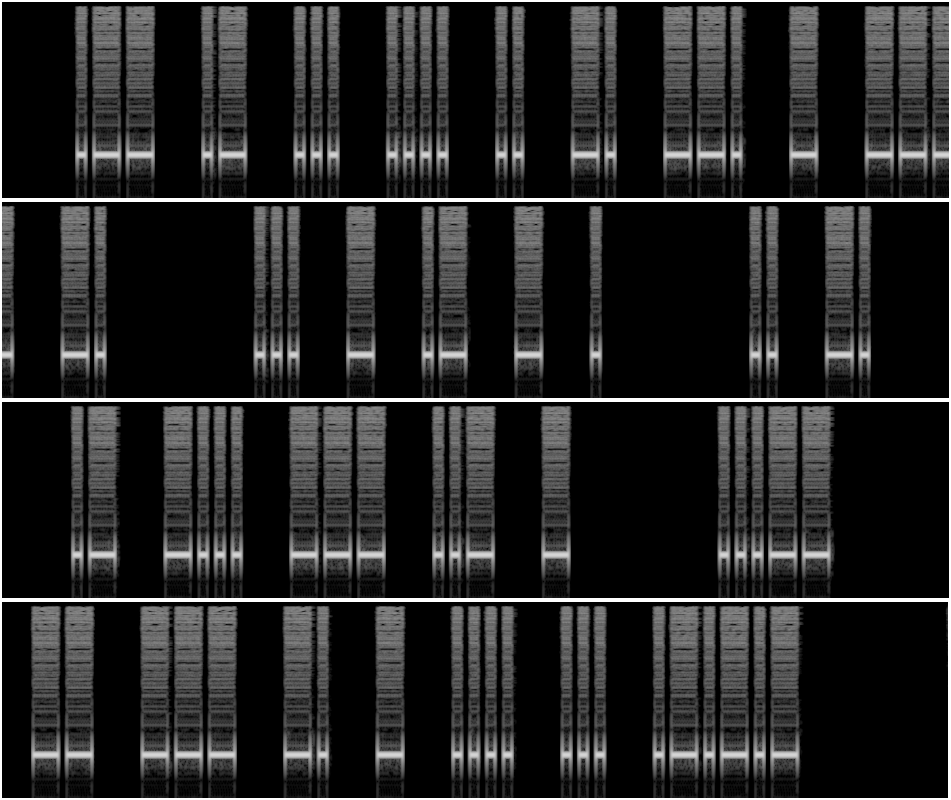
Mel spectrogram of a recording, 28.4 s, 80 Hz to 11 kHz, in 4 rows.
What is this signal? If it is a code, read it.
Morse code, heard as a keyed tone, about 19 wpm, spaced as for 14 wpm, 800 Hz. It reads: WASHINGTON STATE IN ABOUT 3 MONTHS.
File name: (spaced) / QSOs Spaced-mp3s / WD0BGP 1 @18 sp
